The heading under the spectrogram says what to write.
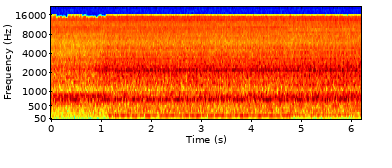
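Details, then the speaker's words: Sieg KX3 CNC mill on its first real cut of a logo: a steady mid-pitched whine over a low hum, even and unbroken as the stepper motors drive the table side to side and the head up and down. This is the normal, intended stepper noise. "so the whining noise you can hear instantly is the stepper motors which drive the table from side to side and fall back and also the head up and down gently working away to themselves incidentally it is actually supposed to make that noise"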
